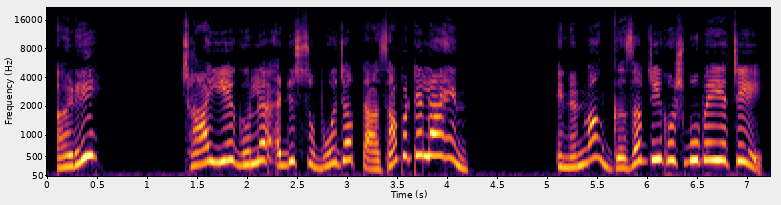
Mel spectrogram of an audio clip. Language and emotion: Sindhi, surprised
